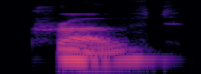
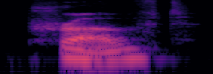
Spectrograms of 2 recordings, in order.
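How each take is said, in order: First: The vowel is short, like in 'love'. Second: The same.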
